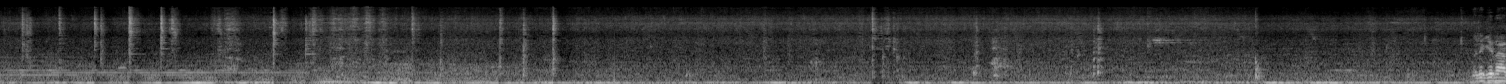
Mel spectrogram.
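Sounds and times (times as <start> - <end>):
metal utensil scraping pans: 0.0 - 5.7, 8.1 - 9.1, 9.7 - 11.6
sauce sizzling in a wok: 0.0 - 13.2.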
